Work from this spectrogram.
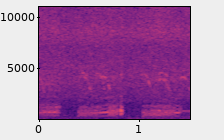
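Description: A young hen clucks softly near her chicks in three short, close bursts of throaty clucking separated by brief pauses.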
